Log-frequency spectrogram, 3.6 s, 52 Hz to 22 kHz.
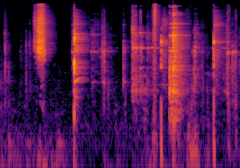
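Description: A bottle of orange, unfiltered 5.2% beer is opened, followed by a series of bright glass clinks and clatters, with several sharp ringing knocks spread over a few seconds and no talking.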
